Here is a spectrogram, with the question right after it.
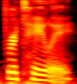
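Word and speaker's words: Bratayley: Can you pronounce this for me? Bray-tay-lay? – It's Bray-tay-lay.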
